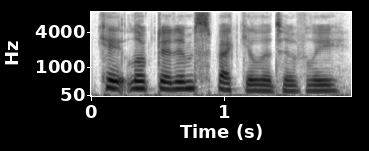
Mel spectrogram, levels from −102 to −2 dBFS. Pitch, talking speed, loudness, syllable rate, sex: 175 Hz, 155 wpm, -16 LUFS, 6.0 syllables/s, female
